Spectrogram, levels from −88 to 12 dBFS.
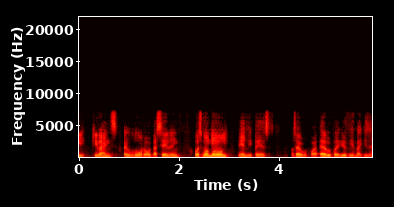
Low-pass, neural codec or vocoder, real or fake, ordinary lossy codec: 7.2 kHz; codec, 16 kHz, 0.5 kbps, FreqCodec, larger model; fake; none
